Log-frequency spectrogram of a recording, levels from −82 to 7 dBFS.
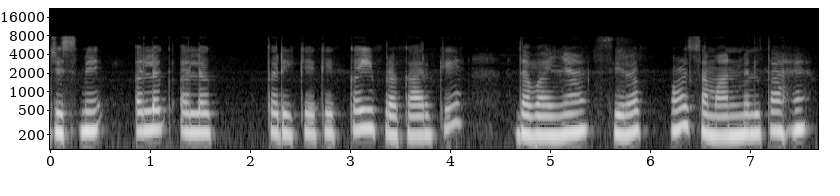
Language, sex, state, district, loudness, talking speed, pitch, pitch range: Hindi, female, Gujarat, Valsad, -15 LUFS, 110 wpm, 225 Hz, 210-240 Hz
